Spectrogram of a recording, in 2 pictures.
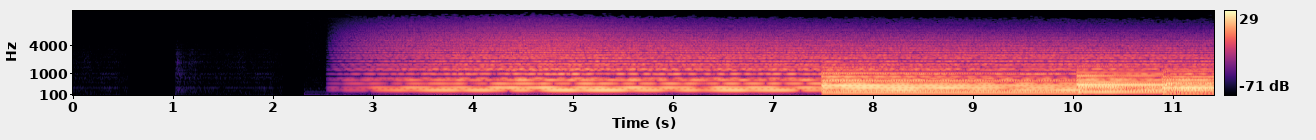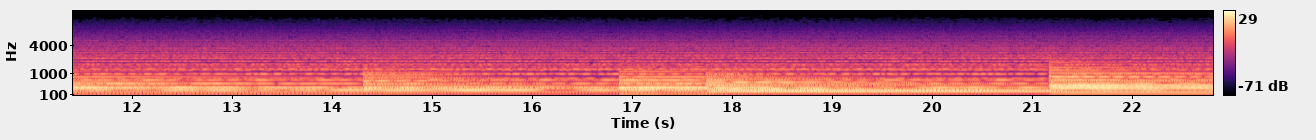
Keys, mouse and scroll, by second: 0.1 alt+shift+click, 3.3 ctrl+shift+a, 4.7 ctrl+shift+a, 7.8 shift+click, 9.6 ctrl+shift+a, 9.9 space, 11.3 alt+scroll up 1, 12.1 shift+click, 13.4 alt+shift+click, 16.0 alt+scroll down 1, 16.2 space, 16.7 alt+scroll up 1, 17.0 space, 19.5 alt+scroll up 1, 21.7 alt+scroll up 1, 22.6 alt+click.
